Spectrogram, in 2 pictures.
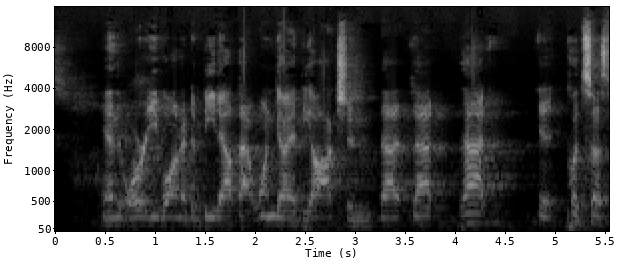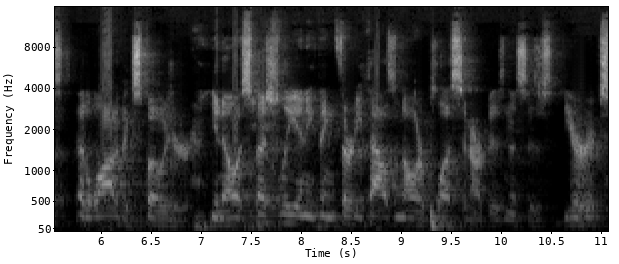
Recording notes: Dealer Panel Q&A Live From NIADA 2022.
